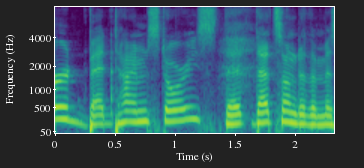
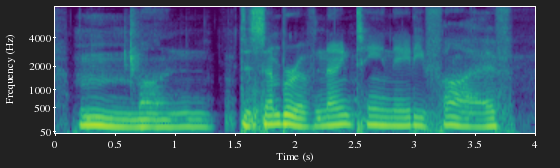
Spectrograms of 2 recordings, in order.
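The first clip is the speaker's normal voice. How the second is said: low, slow mock true crime narrator voice. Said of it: "you got that voice".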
